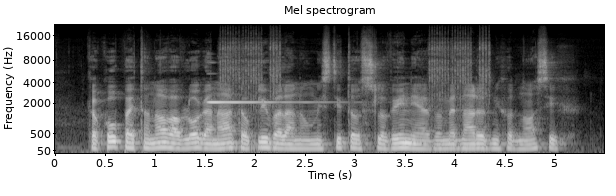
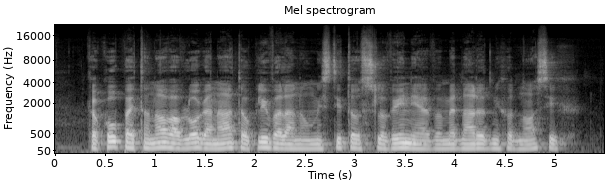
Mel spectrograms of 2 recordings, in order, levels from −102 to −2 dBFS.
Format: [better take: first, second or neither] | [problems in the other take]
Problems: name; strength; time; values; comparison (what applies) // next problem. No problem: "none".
second | background sound (Drill + Wind chime); 12 dB below the speech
